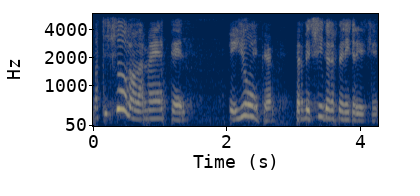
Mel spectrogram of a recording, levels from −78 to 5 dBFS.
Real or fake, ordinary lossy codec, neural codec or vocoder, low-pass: fake; Opus, 16 kbps; codec, 44.1 kHz, 1.7 kbps, Pupu-Codec; 5.4 kHz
